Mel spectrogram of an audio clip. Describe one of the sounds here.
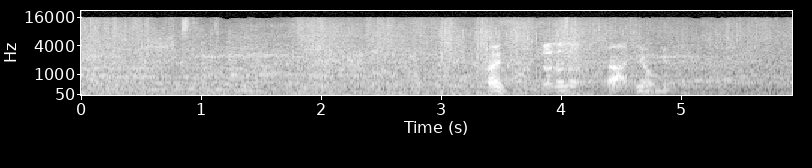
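Zombies snarl and shriek nearby.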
